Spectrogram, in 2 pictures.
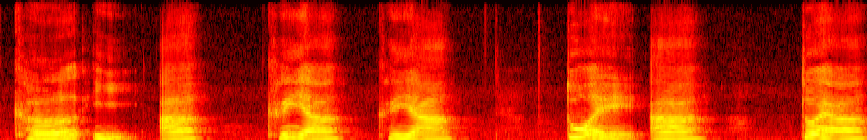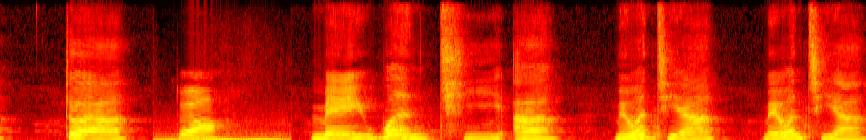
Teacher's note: when there is an “i” sound before 啊, then the 啊 usually sounds like “呀” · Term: sounds like ya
